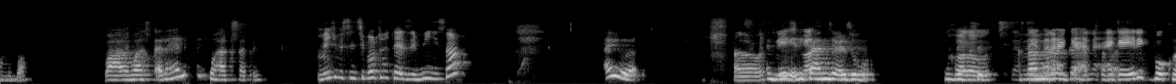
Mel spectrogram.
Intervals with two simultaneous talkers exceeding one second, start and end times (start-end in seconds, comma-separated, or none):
9.5-11.2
